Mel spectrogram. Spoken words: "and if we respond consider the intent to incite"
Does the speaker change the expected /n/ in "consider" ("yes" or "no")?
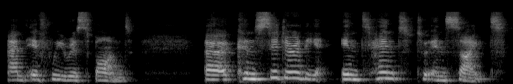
no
